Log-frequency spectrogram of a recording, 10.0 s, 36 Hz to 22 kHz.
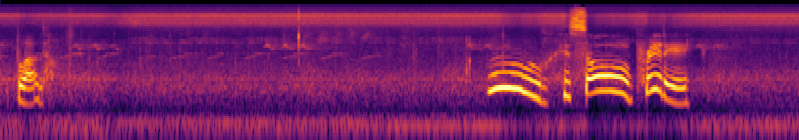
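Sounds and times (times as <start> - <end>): insects droning: 0.0 - 9.9.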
